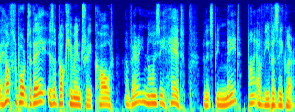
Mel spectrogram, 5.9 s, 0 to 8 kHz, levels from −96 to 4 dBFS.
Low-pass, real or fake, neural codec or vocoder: 7.2 kHz; real; none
